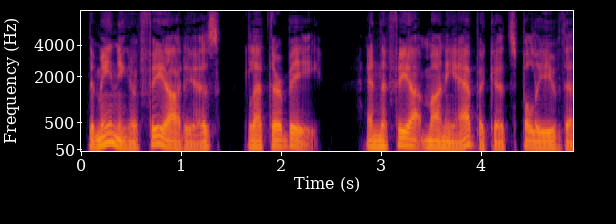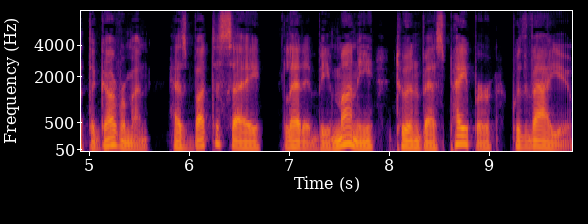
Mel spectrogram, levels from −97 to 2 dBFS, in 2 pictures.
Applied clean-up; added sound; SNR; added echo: none; none; none; none.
